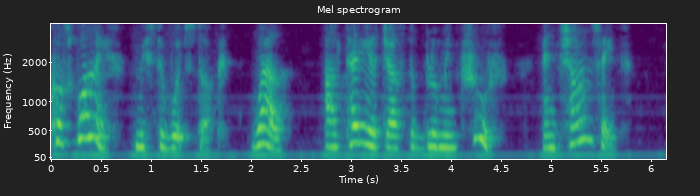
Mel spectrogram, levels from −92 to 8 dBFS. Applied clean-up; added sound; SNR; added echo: none; none; none; none.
